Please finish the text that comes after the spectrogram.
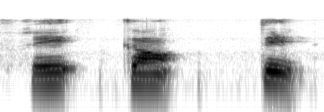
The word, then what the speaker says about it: fréquenter: Le mot suivant, c'est le mot fréquenter. Première syllabe, fré, F-R-E accent aigu. Deuxième syllabe, quand, Q-U-E-N. Le son K, on s'obtient avec le Q-U. Le son en va s'écrire E-N.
